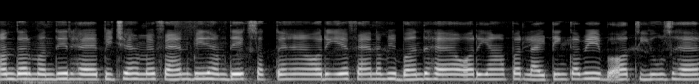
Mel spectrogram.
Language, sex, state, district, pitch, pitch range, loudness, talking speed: Hindi, female, Delhi, New Delhi, 240 Hz, 235-250 Hz, -15 LUFS, 220 wpm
